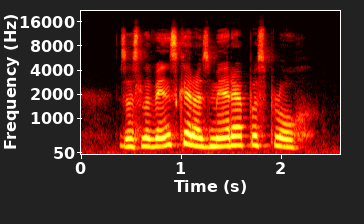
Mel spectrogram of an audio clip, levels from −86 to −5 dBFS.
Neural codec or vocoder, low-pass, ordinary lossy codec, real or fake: none; 19.8 kHz; none; real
